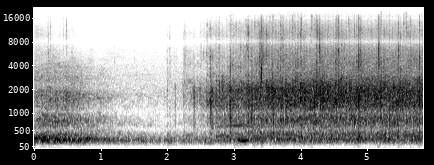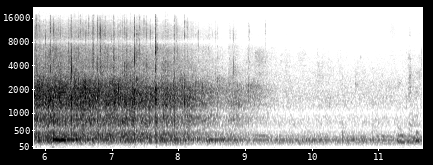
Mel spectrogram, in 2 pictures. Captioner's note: audience applauding and cheering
